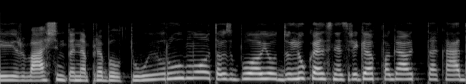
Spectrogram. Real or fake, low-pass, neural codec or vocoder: fake; 7.2 kHz; codec, 16 kHz, 4 kbps, X-Codec, WavLM features, trained on Multilingual LibriSpeech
